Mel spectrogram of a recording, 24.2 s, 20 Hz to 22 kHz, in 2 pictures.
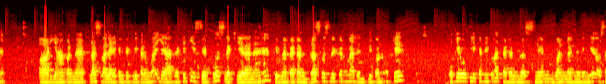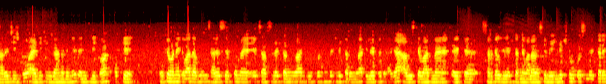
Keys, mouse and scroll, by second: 2.1 click, 5.9 click, 7.3 click, 14.4 click, 15.9-17.1 drag, 17.8 Delete.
